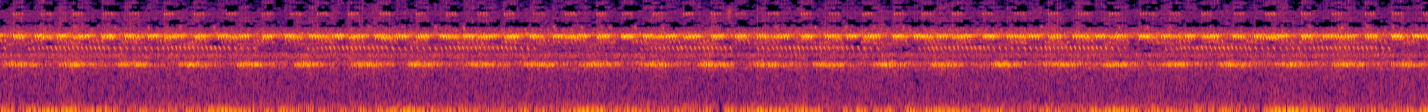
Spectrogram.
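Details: Crickets sing a continuous high, ringing trill broken into rapid rhythmic pulses, layered in several shrill bands, against a faint low background rumble.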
